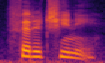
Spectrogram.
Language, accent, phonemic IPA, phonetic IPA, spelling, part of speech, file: English, US, /ˌfɛtəˈt͡ʃini/, [ˌfɛɾəˈt͡ʃʰini], fettuccini, noun, En-us-fettuccini.ogg
- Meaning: A long, broad, thick noodle; a type of pasta having this shape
